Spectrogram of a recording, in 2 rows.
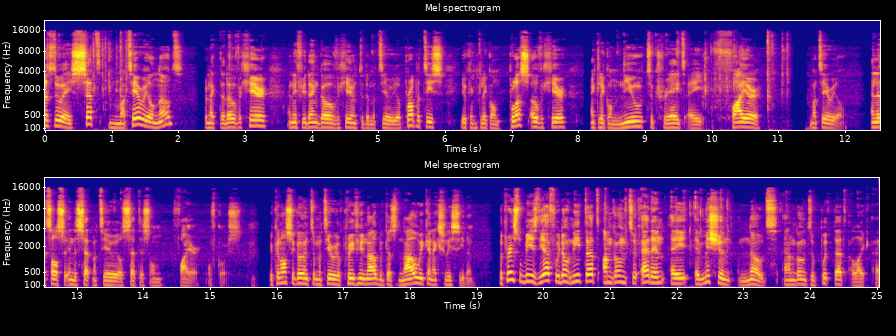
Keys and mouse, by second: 7.0 click, 7.0 middle click, 9.1 right click, 12.3-13.6 right drag, 17.0-20.3 right drag, 20.3 middle click, 20.4-25.0 right drag, 20.9 x, 21.3 shift+a, 24.2-25.0 drag, 24.2-25.0 middle drag.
